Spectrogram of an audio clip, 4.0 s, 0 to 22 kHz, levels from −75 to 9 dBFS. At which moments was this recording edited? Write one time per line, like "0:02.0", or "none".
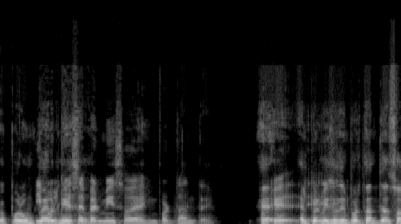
none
